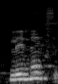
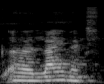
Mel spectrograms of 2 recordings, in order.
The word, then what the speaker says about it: Linux: Linux is also pronounced like Linux. Okay, both are correct, I think. Okay, either you can pronounce it as Linux or you can pronounce it as Linux. Okay, Linux and Unix operating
